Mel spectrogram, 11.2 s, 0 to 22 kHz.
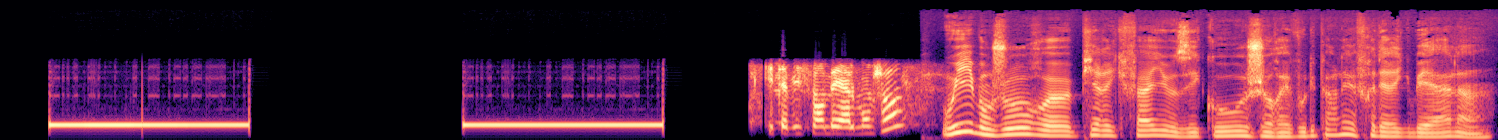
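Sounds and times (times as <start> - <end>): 
telephone ringback tone of an outgoing call: 0.4 - 1.9, 3.5 - 5.0
speech: 5.8 - 11.2.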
